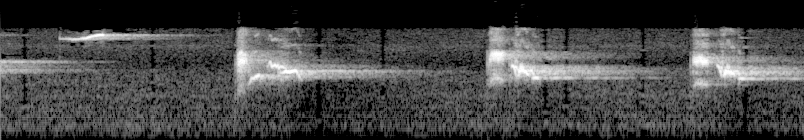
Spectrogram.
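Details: Greater green leafbird master song for training birds: a thin high whistle, then three loud similar phrases about a second apart, each a sharp descending slur settling into a sustained whistled note.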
